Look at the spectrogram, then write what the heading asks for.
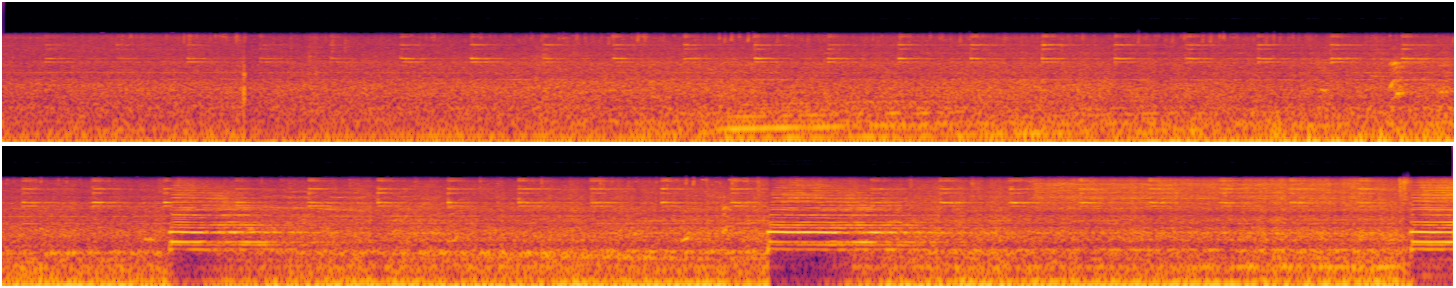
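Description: CSX diesel freight locomotives rumbling as a slow-moving intermodal train approaches and draws alongside. The locomotive air horn sounds about halfway through, again a few seconds later, and once more at the very end as the lead units pass close by.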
